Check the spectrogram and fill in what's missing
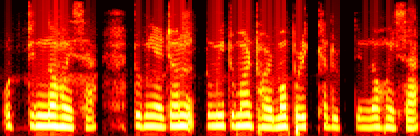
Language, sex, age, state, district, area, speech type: Assamese, female, 18-30, Assam, Darrang, rural, spontaneous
